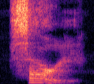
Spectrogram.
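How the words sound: The first vowel is a relaxed, unrounded ah. This is the local pronunciation near the border. "we said sorry, ah, a more relaxed sound. The lips don't round as much"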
